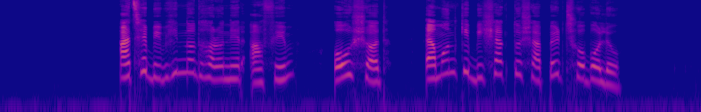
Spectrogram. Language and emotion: Bengali, neutral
